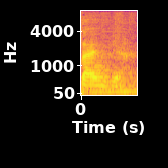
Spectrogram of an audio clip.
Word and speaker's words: Tanya: Tanya, ¿cómo estás, Tanya? ¿Cuál es? ¿Ese? ¿Ese también se oye? – Gracias. – Ah, mira, ese. – Es Tania, bueno, se escribe con Y, ajá, pero es Tanya. – Es Tanya.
